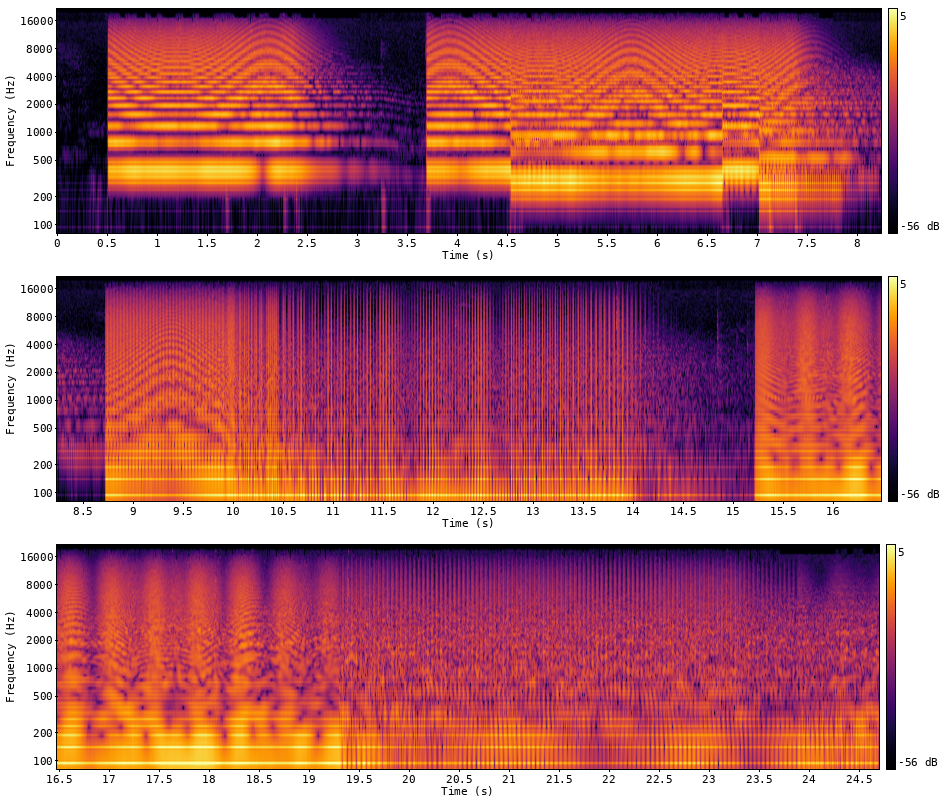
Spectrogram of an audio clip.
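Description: Sustained synth-like tones pass through a Nanopack Nano Reverb pedal fed from a delay output. The notes are loud and held, with shifting pitches, long washy tails and swelling drones, and no voice.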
